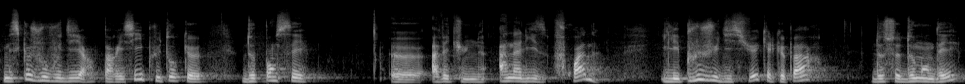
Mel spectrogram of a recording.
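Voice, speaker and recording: A man in his forties, a coach talking to camera in a reflective, hesitant way, often pausing to think aloud. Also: mid-range voice, darkish tone, slightly rough. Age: 40s. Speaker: YouTube coach on hypersensitivity. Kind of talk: casual talk to camera. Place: rented room.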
